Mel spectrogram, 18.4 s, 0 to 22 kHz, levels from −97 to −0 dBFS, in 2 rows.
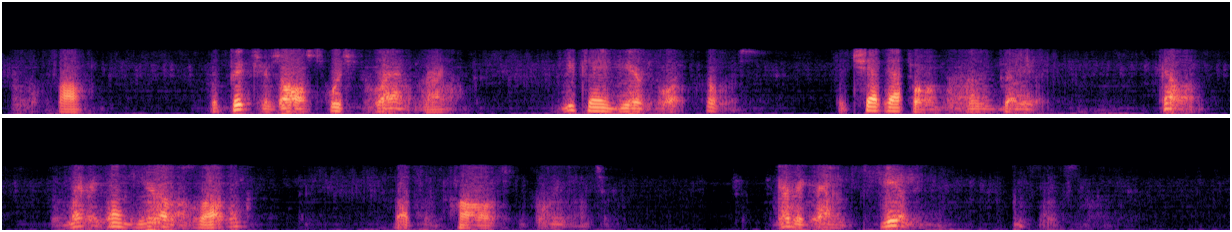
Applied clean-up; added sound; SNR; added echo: neural separator model SepFormer WHAMR!.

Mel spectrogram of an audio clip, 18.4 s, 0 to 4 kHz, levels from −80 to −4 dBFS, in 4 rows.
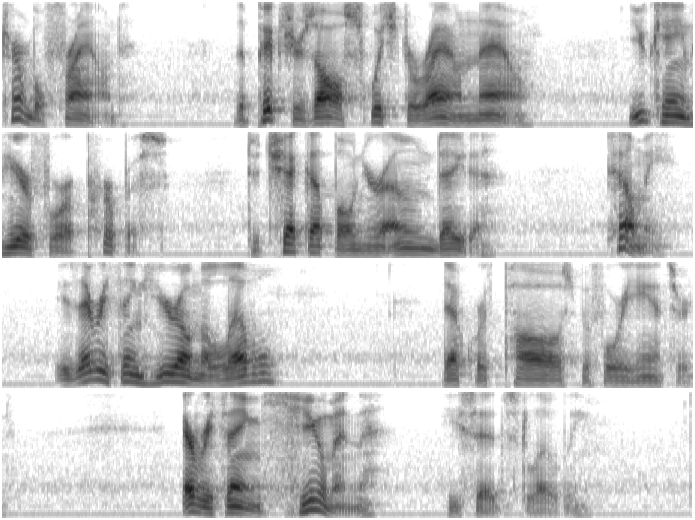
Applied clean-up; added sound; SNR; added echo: none; none; none; none.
